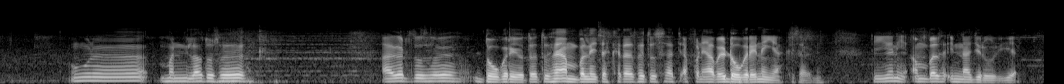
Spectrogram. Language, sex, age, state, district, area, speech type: Dogri, male, 18-30, Jammu and Kashmir, Samba, urban, spontaneous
